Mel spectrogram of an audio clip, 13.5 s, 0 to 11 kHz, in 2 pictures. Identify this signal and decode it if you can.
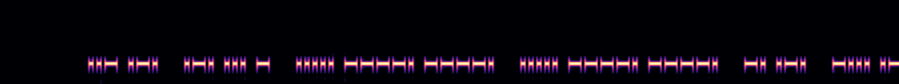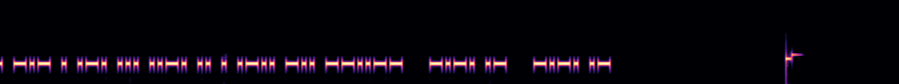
Morse code, heard as a keyed tone, about 37 wpm, 700 Hz. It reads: UR RST 599 599 NR BAKERSFIELD, CA CA
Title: Practice QSO - Exchange 1 - Beginning - 40wpm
